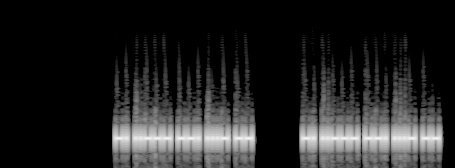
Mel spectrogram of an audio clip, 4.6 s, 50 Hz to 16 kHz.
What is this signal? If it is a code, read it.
Morse code, heard as a keyed tone, about 47 wpm, 700 Hz. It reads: N2GVM N2GVM
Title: USA Call Signs - 5 Characters - Repeated 2x - 50wpm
